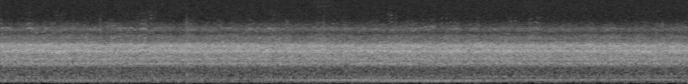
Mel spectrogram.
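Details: Snow geese by the thousands at Squaw Creek National Wildlife Refuge, Missouri, as a controlled prairie burn goes on nearby under blue sky and light breeze; a constant wall of mingled nasal honks fills the whole stretch.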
